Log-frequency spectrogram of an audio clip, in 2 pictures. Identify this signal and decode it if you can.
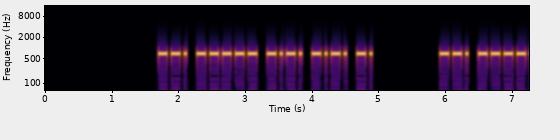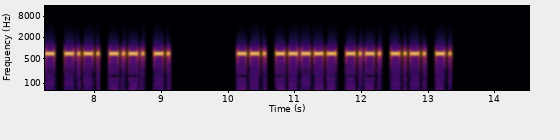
Morse code, heard as a keyed tone, about 25 wpm, 700 Hz. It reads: G0CCN G0CCN G0CCN
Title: DXCC-100 Call Signs - 5 Characters - Repeated 3x - 25wpm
